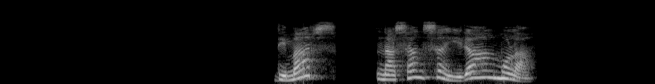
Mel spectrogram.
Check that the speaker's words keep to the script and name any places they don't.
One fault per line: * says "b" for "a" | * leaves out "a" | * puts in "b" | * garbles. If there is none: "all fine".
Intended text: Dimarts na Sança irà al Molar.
all fine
